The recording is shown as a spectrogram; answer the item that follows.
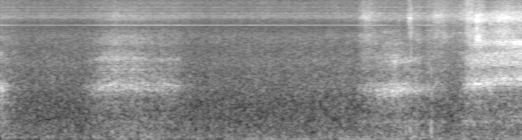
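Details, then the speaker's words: Labrador dog snoring since the morning after her walk: soft, rough, snorting breath noises recur every couple of seconds while she rests, against quiet room noise. "Si vous entendez ronfler, ce n'est pas du tout un carlin ou un... C'est quoi les autres chiens là? Je sais plus comment ça s'appelle. Bulldog, c'est un labrador qui s'appelle Naya. Voilà. Elle ronfle depuis ce matin, depuis sa promenade avec son papy."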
